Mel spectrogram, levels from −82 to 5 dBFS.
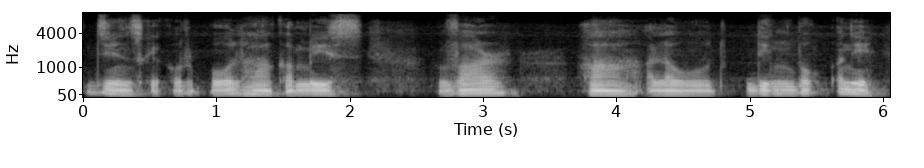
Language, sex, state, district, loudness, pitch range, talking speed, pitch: Mizo, male, Mizoram, Aizawl, -20 LUFS, 80-90 Hz, 110 wpm, 85 Hz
